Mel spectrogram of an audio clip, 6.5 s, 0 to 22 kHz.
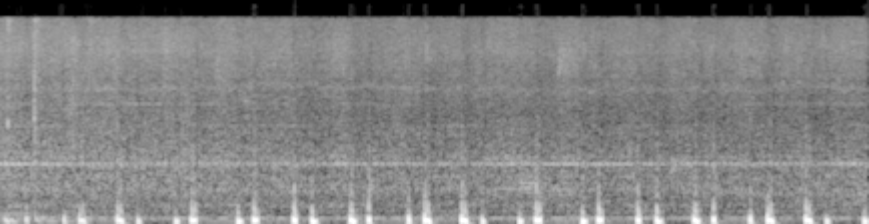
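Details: Heart sounds played from a mobile phone: rapid, regular lub-dub at roughly 140 beats a minute with a faint steady hum behind, tachycardia, a heart rate above 100.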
